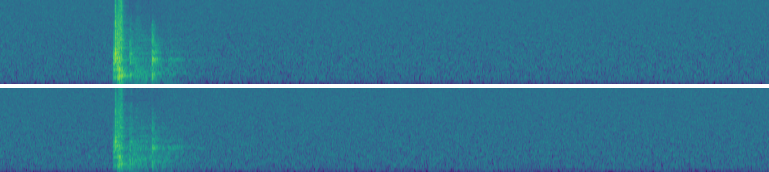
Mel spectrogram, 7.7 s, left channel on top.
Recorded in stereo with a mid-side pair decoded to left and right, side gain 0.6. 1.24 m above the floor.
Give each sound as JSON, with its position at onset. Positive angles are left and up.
{"t": 1.1, "sound": "crushing", "azimuth_deg": 45, "distance_m": 1.3}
